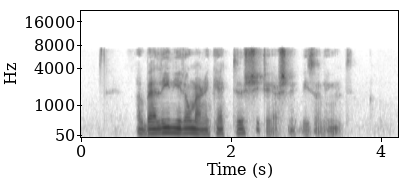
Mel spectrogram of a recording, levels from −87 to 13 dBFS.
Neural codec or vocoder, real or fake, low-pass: codec, 24 kHz, 0.9 kbps, WavTokenizer, small release; fake; 7.2 kHz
